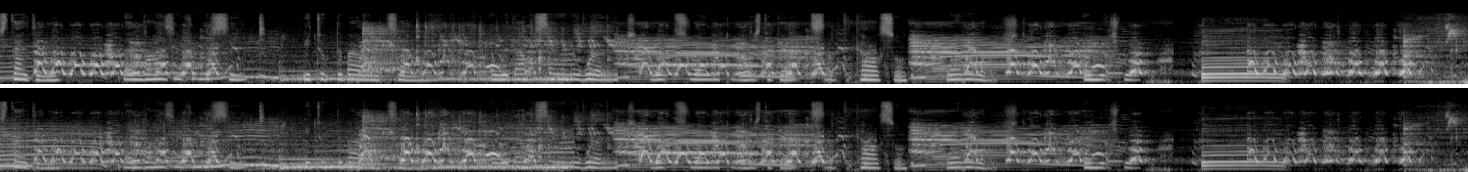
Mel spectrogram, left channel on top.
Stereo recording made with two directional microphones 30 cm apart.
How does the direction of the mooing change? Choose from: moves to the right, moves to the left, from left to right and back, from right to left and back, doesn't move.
moves to the left.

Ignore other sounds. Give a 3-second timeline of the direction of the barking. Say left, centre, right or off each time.
left, right, centre, left, left.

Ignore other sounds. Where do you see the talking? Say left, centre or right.
left.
